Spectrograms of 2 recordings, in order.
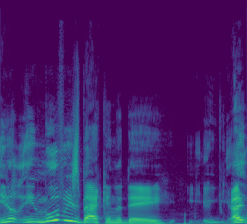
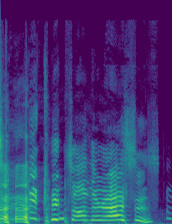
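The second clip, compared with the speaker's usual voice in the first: high, slow, laughing repeat; helpless laughing delight, drawn out; cracking up; 4 dB louder, slower than usual. Real, not acted. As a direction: squeal it out through laughter. Cracking up at own retelling.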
